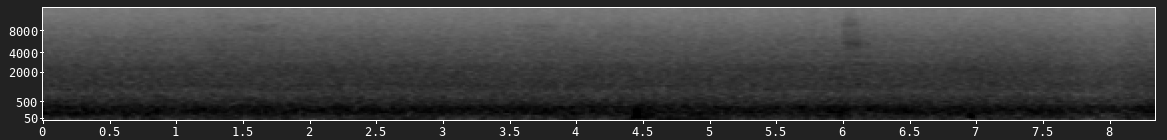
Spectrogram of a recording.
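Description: Steady, even hiss of room tone with no voices, broken by a single soft thump about halfway through.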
